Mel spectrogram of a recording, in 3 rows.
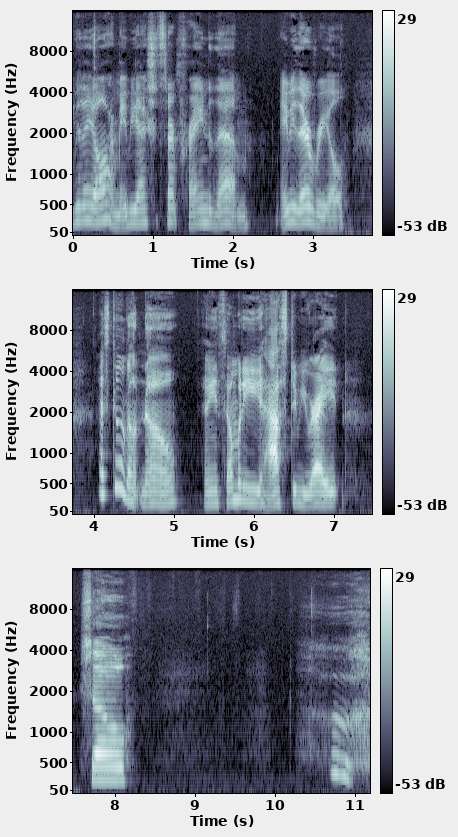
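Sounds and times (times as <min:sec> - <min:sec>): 
speech: 0:00.0 - 0:08.2, 0:10.7 - 0:11.1
person yawning: 0:10.3 - 0:11.1.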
